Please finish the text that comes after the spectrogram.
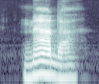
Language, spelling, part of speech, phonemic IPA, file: Dutch, nada, pronoun, /naː.daː/, Nl-nada.ogg
- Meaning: nothing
